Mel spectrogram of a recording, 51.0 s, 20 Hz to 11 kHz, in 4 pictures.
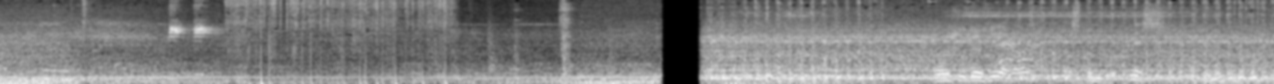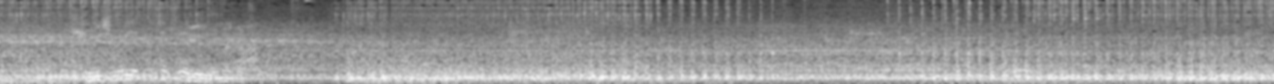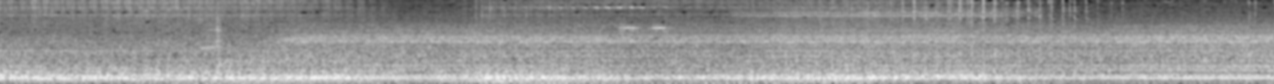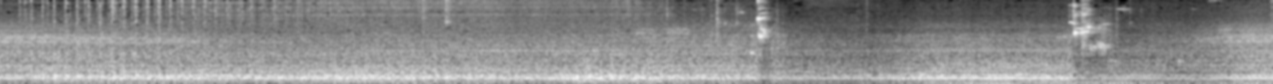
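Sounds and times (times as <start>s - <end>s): high steady whine: 0.0s - 4.7s
machine humming: 0.0s - 4.7s, 7.0s - 45.4s.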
